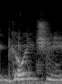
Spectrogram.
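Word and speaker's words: Goichi: that comes right yeah see go Ichi is the pronunciate is yeah but he writes in his 51 because going she is 5-1 in Japanese if it was 51 it would be jugo Ichi but I think it's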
